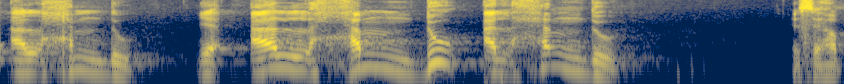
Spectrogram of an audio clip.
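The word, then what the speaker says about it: الحمد: Bacaan di qira'ah sab'ah semua para pembacanya itu mendhammahkan huruf dal di alhamdu.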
